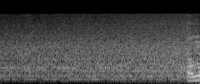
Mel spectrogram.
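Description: Steady, even hiss of background noise with no distinct events in it.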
